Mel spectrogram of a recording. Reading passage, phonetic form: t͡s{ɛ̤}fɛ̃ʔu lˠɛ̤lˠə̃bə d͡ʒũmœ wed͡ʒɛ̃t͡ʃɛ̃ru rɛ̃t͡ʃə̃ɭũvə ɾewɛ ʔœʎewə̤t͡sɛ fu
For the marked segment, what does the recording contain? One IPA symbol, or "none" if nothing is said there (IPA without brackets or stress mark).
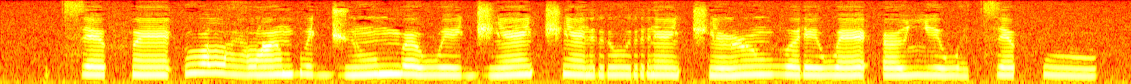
ɛ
